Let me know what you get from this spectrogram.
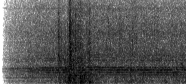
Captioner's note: electric motor whirring sound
